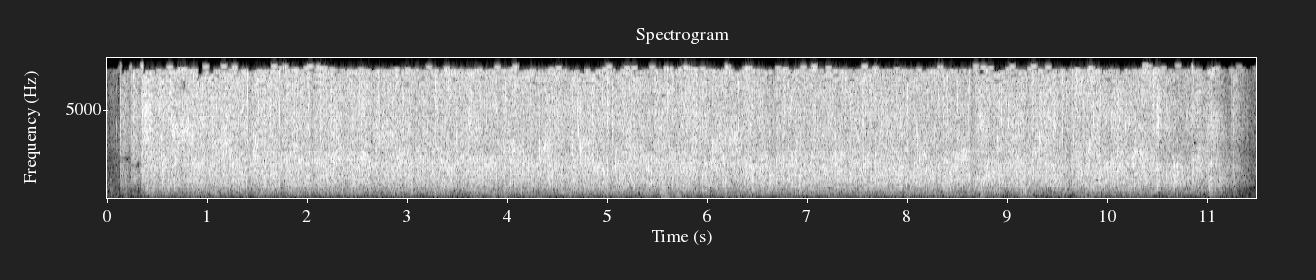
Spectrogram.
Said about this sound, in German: Begrüßen Sie mit mir zusammen mit einem herzlichen Applaus Patti Basler.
